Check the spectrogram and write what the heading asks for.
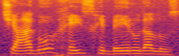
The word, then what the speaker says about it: Thiago Reis Ribeiro da Luz: But mine is Thiago Reis Ribeiro da Luz. That's how I would pronounce in Portuguese, let's say.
